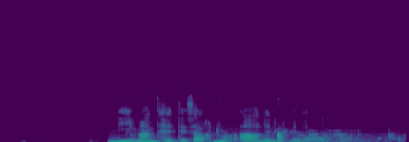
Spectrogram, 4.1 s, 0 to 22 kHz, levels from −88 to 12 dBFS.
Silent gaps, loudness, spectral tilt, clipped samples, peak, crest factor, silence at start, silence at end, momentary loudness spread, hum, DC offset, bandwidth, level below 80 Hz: none; -44 LUFS; -8 dB/octave; under 0.1%; -26 dBFS; 20 dB; 1.1 s; 0.05 s; 18 LU; none; under 0.1%; 7.4 kHz; -82 dBFS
